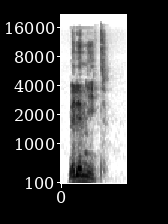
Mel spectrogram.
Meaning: belemnite
- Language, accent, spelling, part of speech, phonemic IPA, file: French, France, bélemnite, noun, /be.lɛm.nit/, LL-Q150 (fra)-bélemnite.wav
